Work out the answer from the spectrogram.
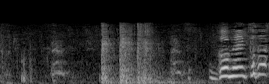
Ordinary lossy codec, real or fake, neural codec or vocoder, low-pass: AAC, 48 kbps; real; none; 7.2 kHz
